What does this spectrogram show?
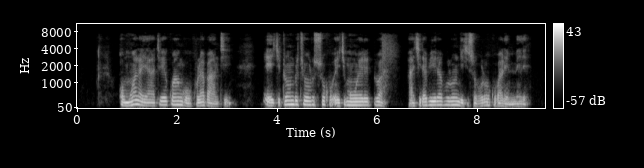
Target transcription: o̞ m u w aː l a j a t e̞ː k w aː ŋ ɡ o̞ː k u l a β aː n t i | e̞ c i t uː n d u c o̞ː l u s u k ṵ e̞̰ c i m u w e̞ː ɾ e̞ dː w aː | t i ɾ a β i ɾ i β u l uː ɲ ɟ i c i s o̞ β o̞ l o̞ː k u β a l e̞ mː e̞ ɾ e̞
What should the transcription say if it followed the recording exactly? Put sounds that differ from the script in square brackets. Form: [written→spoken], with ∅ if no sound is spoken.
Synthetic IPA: o̞ m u w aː l a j a t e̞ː k w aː ŋ ɡ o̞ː k u l a β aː n t i | e̞ c i t uː n d u c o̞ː l u s u k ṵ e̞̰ c i m u w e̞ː ɾ e̞ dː w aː | [t→c] i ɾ a β i ɾ [i→a] β u l uː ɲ ɟ i c i s o̞ β o̞ l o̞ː k u β a l e̞ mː e̞ ɾ e̞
